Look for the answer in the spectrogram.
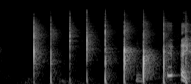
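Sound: clapping sound effect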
